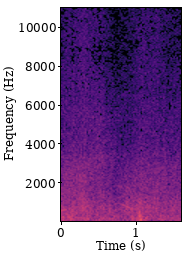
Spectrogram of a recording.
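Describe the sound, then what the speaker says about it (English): Steady wind and ocean surf roll on the open sea in Assassin's Creed Rogue, a broad continuous wash with a soft swell near the end, no voices. "Salt air, open skies, man out on the ocean."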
